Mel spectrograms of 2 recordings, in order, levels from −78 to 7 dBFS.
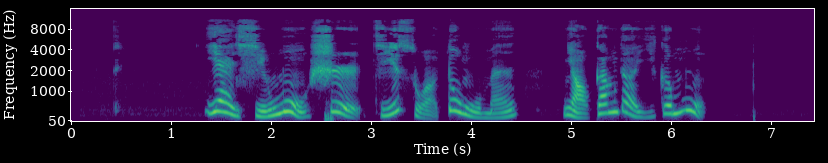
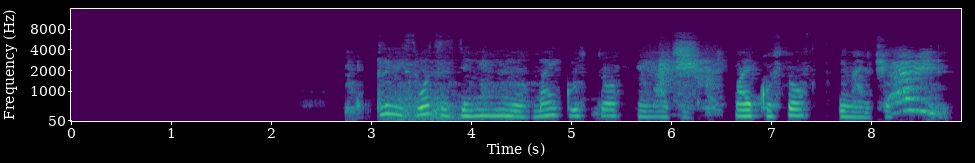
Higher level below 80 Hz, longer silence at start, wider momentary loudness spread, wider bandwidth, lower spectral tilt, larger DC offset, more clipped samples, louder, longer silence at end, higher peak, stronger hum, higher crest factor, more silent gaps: second, -66 dBFS vs -60 dBFS; second, 1.35 s vs 2.75 s; about the same, 11 LU vs 10 LU; first, 11.5 kHz vs 7 kHz; second, -4 dB/octave vs -8 dB/octave; neither; neither; first, -21 LUFS vs -25 LUFS; first, 1.1 s vs 0.15 s; about the same, -4 dBFS vs -6 dBFS; neither; about the same, 20 dB vs 20 dB; neither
